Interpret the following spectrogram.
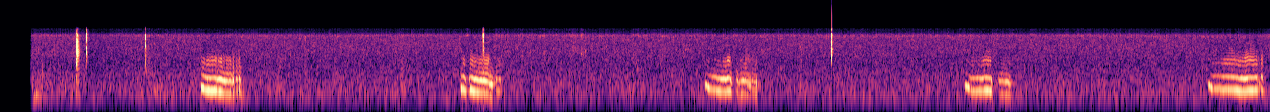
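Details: Domestic cat snoring while asleep, recorded on an Android phone: low raspy snores with a rising harmonic buzz, one roughly every four seconds, with faint clicks between them in a quiet room.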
